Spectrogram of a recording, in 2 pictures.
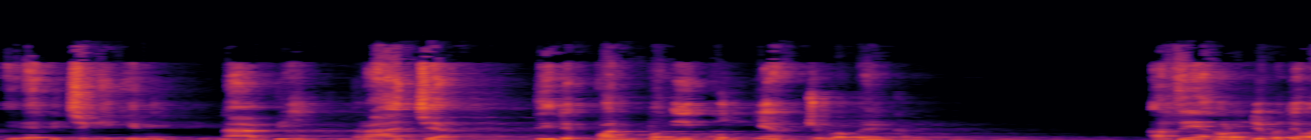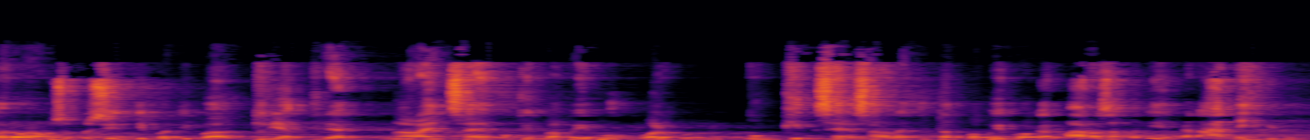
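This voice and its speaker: Fast-talking preacher in an echoey hall. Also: male voice, fairly high pitch. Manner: lively storytelling, acting out quoted voices. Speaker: Islamic preacher. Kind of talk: sermon. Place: mosque study hall.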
